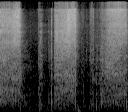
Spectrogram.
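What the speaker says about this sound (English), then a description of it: "So all I've done is taken a little sanding block in a fine grit," Steady raspy scraping of a fine-grit sanding block on a brushed-on furniture finish, in several back-and-forth strokes with short pauses between.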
